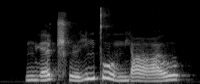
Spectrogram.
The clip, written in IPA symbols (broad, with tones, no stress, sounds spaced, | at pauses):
n̪ ɥ ɛ˧˥ ʈ͡ʂʰ ɻ̩˨˩ i˥ n t̪ o˥˩ ʊ̯ m j ɑ˨˩˦ ʊ̯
